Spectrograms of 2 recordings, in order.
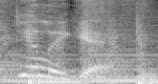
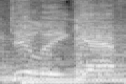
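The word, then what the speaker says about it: DILLIGAF: That's spelled D-I-L-L-I-G-A-F, Dillygaff.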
